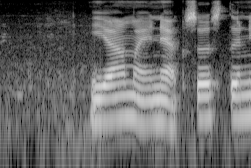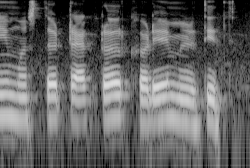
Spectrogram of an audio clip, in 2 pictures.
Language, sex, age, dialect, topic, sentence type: Marathi, female, 18-24, Southern Konkan, agriculture, question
